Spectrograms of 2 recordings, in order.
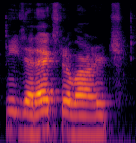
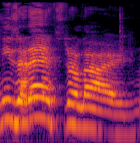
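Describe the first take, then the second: First: Said in the usual way. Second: Loud push on THAT EXTRA; raised voice, stressing "extra"; louder emphatic repeat. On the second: Real, not acted.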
